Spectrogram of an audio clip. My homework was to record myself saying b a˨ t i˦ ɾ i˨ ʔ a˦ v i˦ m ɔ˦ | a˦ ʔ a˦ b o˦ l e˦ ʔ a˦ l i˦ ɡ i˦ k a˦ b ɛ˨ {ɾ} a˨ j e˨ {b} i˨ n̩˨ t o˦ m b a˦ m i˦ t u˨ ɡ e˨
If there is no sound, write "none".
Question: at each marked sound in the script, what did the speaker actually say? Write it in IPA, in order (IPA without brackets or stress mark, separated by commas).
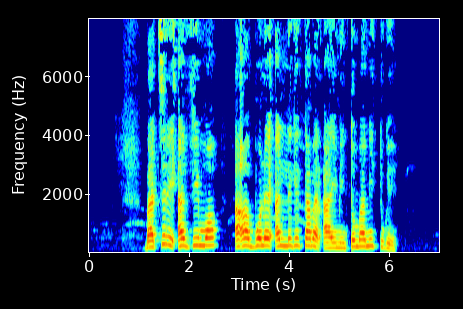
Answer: ɾ, m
